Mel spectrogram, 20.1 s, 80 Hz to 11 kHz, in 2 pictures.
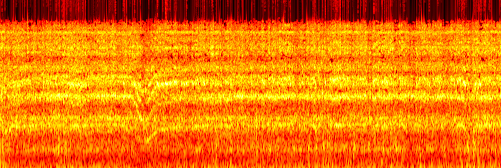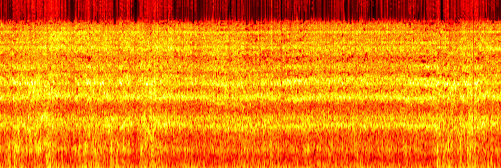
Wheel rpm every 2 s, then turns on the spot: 220, 190, 230, 230, 230, 240, 230, 220, 230, 220.
none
